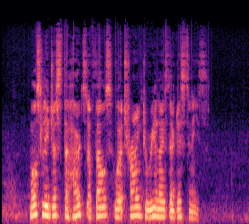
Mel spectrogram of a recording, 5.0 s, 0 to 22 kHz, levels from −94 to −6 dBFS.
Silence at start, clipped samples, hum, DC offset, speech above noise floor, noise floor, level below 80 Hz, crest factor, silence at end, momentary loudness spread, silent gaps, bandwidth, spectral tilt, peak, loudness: 0.1 s; under 0.1%; none; under 0.1%; 32 dB; -49 dBFS; -48 dBFS; 18 dB; 0.9 s; 9 LU; none; 14 kHz; -5.5 dB/octave; 0 dBFS; -17 LUFS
